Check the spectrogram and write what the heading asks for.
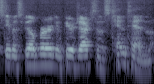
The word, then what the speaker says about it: Tintin: It's Steven Spielberg and Peter Jackson's Tintin, or Tintin, if you pronounce it correctly.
